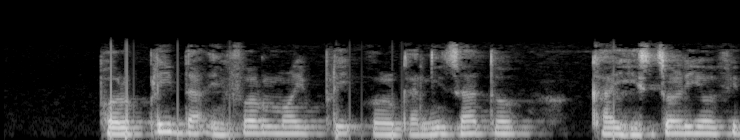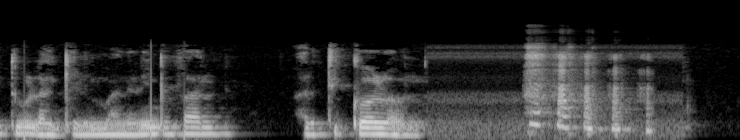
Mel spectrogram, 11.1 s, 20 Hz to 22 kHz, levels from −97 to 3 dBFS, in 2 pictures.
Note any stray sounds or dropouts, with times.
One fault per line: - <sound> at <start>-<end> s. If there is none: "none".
- laugh at 9.5-10.5 s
